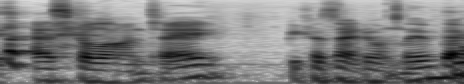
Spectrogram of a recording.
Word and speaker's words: Escalante: Um and they pronounce it Escalani. So I might say Escalante because I don't live that great.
